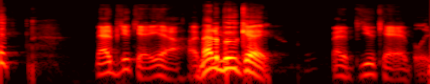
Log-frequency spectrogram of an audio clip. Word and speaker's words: Madubuike: Madubuike, yeah. Matabuke, I believe. Matabuke.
